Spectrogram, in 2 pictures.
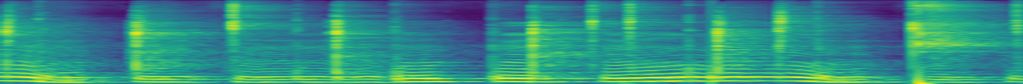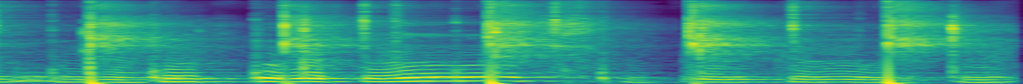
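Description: Backing music of a wordless humming vocal melody in long, bending notes over rhythmic finger snaps and clicks.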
